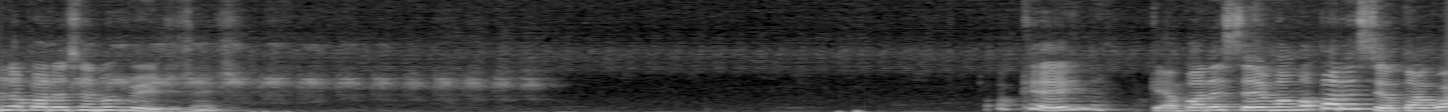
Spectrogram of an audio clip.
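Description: A woman speaks calmly and close by, explaining with pauses.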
